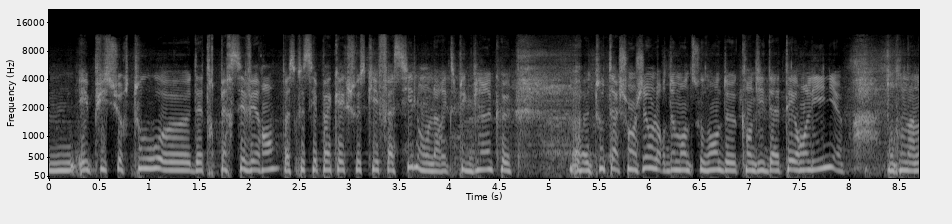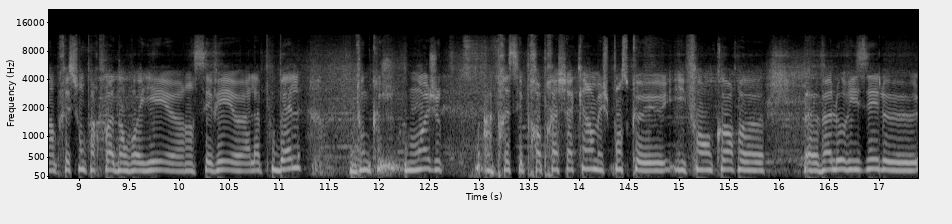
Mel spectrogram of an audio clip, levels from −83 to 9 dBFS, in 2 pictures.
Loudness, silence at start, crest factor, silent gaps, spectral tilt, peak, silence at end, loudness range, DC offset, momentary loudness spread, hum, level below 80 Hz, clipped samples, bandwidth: -26 LUFS; 0 s; 10 dB; none; -3.5 dB/octave; -16 dBFS; 0 s; 2 LU; under 0.1%; 3 LU; none; -58 dBFS; under 0.1%; 12 kHz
